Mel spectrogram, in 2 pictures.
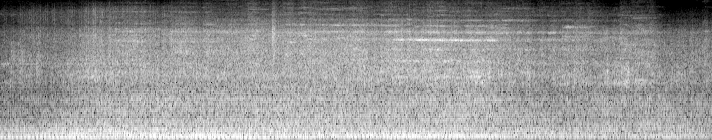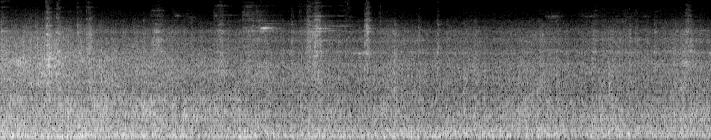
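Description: KiwiRail diesel-hauled train passing: the locomotive's low engine hum and the rolling noise build and are loudest during the first ten seconds, with a brief high-pitched wheel squeal. The wagons then roll past with scattered clacks over the rail joints as the sound slowly fades.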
